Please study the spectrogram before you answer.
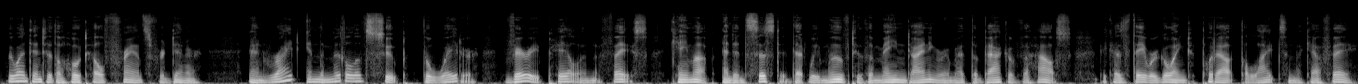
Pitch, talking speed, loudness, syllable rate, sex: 100 Hz, 230 wpm, -19 LUFS, 5.6 syllables/s, male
